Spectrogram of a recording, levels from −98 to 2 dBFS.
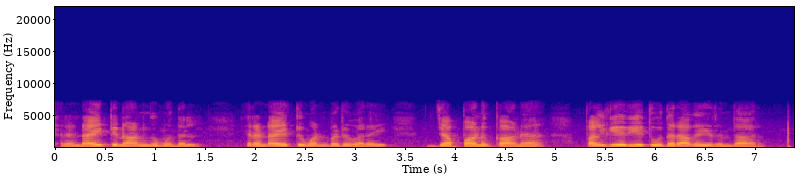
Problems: background sounds at intervals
